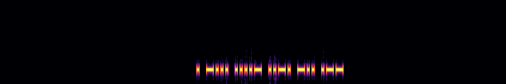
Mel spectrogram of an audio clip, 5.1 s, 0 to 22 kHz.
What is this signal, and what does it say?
Morse code, heard as a keyed tone, about 50 wpm, 700 Hz. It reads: EB4FDW
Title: DXCC-100 Call Signs - 6 Characters - 50wpm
